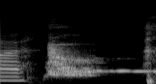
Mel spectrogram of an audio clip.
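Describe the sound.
A dog named Peppy lets out a single loud bark that stretches into a drawn-out yelp, with a brief stretch of a person's voice just before it.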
